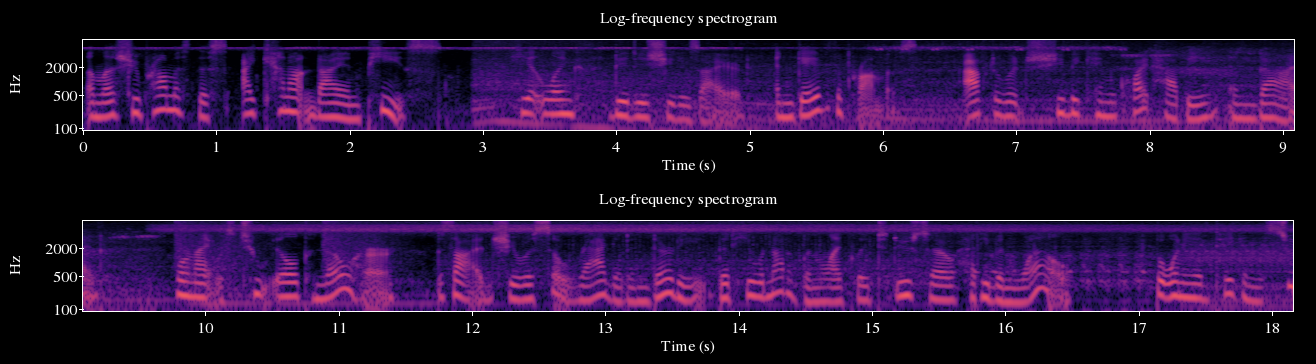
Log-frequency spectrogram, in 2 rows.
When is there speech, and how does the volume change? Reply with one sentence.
You can hear the speech from 0.0 to 16.5 s, at a steady volume; and briefly from 17.1 to 18.1 s.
